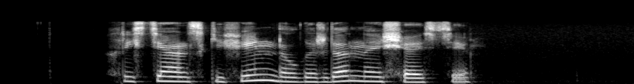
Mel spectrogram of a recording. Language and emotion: Russian, neutral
